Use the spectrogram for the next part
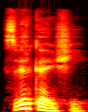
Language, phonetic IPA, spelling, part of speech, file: Russian, [svʲɪrˈkajʉɕːɪj], сверкающий, verb / adjective, Ru-сверкающий.ogg
- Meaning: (verb) present active imperfective participle of сверка́ть (sverkátʹ); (adjective) ablaze (on fire)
